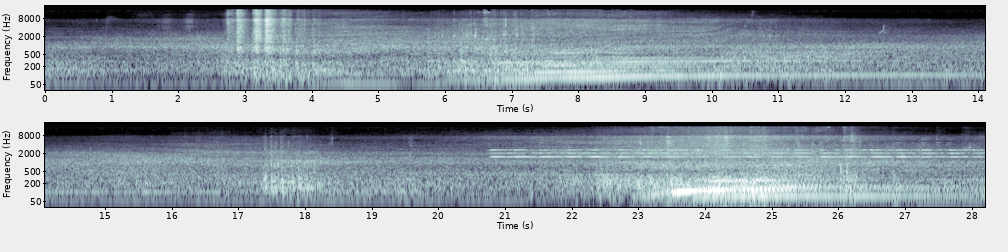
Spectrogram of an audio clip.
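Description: Road traffic passing over a railroad grade crossing, with a brief clatter about three seconds in. About three-quarters of the way through, the crossing's warning bells start ringing steadily as the signals activate for an approaching freight train, and a loud low drone swells and fades a few seconds later.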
